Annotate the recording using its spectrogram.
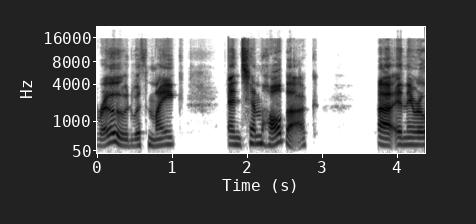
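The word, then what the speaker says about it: Halbach: And I remember they were like, "Halbuk, you know, buck like a deer." And they went like that. So I always say Hallbuck because that's what they told me even though it's spelled Bach.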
